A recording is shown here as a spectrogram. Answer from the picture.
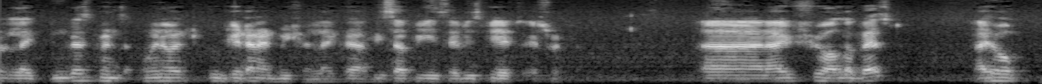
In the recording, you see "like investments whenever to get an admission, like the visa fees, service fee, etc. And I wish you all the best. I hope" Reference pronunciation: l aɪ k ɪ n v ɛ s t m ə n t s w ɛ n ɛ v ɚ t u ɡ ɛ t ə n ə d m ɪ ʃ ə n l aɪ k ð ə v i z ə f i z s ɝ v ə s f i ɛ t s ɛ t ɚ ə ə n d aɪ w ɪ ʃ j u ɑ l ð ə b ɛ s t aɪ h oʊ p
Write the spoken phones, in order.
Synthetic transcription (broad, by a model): l aɪ k ɪ n v ɛ s t m ə n t s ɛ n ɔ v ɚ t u ɡ ɛ t ə n ə d m ɪ ʃ ə n l aɪ k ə p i s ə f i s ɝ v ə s p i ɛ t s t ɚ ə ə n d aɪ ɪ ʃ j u ɑ l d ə b ɛ s t aɪ h oʊ p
